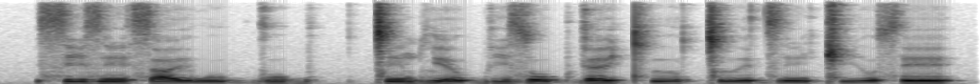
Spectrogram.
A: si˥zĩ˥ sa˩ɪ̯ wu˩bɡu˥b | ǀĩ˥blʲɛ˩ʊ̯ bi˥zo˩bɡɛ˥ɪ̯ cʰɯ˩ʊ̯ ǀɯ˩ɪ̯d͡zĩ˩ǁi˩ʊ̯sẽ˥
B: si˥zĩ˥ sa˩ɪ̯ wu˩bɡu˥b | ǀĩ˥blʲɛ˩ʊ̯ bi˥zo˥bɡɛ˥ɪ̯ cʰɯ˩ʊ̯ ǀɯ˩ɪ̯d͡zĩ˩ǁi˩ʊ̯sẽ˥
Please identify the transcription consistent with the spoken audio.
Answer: A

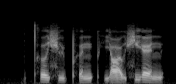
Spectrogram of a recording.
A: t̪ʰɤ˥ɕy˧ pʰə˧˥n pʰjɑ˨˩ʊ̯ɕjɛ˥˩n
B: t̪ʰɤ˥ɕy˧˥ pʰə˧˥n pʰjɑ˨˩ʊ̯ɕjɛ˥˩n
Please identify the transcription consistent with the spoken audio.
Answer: B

